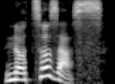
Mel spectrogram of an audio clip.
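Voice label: Human Female Standard NPC Pissed, Czech; wowpreklad; czwow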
